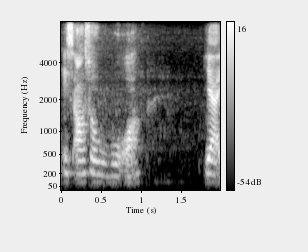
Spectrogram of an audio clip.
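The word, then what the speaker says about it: 我: i n is also war yeah it's very easy in chinese i owe me both it says war so the w the pronunciation is here the w here it's ooh okay i'm going to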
